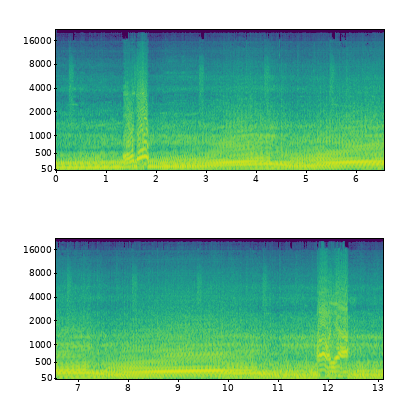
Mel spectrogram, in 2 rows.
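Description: Engine of a 2024 Harley-Davidson Road Glide 3 trike revving and accelerating in rising pulls during a test ride, loud and close, with someone speaking over it in bursts.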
